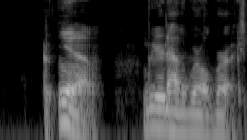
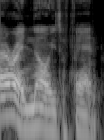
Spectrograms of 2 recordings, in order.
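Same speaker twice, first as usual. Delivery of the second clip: ordinary talk, nothing marked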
